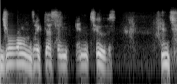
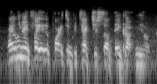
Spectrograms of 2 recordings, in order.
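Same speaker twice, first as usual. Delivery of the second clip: ordinary talk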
